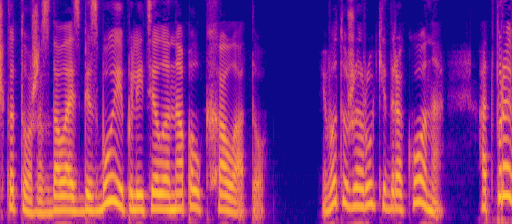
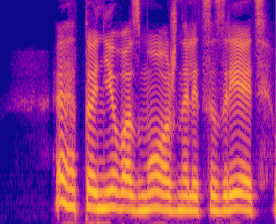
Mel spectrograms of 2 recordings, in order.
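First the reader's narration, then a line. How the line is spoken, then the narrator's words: Exclaiming. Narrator (Russian): воскликнул Малкольм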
